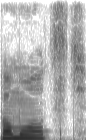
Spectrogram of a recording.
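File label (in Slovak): "pomôcť", Slovak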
